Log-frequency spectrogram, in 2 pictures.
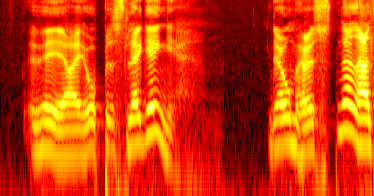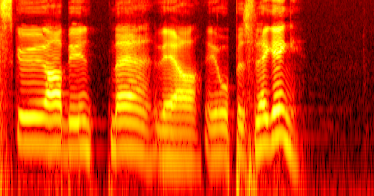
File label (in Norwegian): veaihopeslegging, Numedalsmål; De e om høsten en hælst sku ha bynt me veaihopeslegging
